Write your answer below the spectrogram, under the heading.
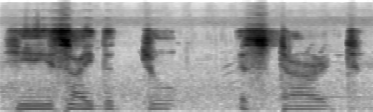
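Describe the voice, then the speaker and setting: A man streaming a video game, telling a long story casually in a halting, drawn-out way. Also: mid-range voice, flat delivery, bright, forceful tone, slight background noise. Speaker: game livestreamer. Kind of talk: casual rambling storytelling while playing a game. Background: video game music.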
